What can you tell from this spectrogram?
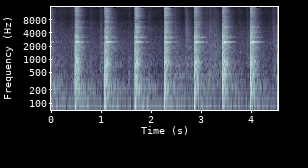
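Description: Hand-hammer blows on a red-hot half-inch round steel bar lying on the anvil, drawing it down flat. About seven strikes come evenly, roughly one every 0.6 seconds, each with a short metallic ring.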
